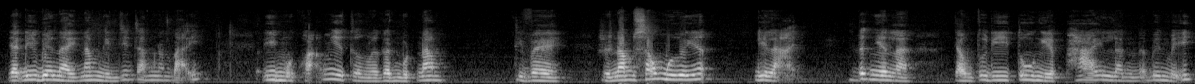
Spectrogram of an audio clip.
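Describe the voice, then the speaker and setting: A woman speaks at a moderate pace with a medium pitch and ordinary pitch variation, leaving long, frequent pauses. Noticeable background noise runs behind her. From Central Vietnam. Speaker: military wife. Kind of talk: oral history interview answer.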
